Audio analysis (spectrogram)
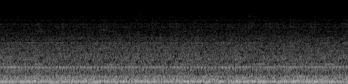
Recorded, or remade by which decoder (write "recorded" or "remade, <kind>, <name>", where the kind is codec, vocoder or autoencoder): recorded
